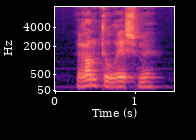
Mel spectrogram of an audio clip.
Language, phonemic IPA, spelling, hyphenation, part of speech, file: Dutch, /ˈrɑmp.tuˌrɪs.mə/, ramptoerisme, ramp‧toe‧ris‧me, noun, Nl-ramptoerisme.ogg
- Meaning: disaster tourism (tourism in a disaster area, usually out of curiosity)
